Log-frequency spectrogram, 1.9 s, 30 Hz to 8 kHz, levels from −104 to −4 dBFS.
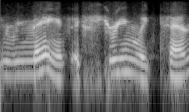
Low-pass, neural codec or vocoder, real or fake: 7.2 kHz; none; real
